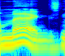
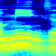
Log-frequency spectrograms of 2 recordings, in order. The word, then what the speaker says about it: Meggs: It is Michael Meggs, not Michael Meigs, as we all have been pronouncing it. – Meggs like legs. – Meggs like legs, like eggs.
